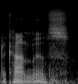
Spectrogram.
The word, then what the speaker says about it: Economos: Well, he pronounces it Economos.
